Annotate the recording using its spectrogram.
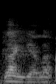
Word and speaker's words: Langella: Langella. – I say Langella because I don't want him to sound like Bongella.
